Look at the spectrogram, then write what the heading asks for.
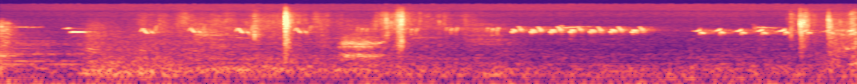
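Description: Faint bird chirps and twittering, with a run of rapid chirps about halfway through and another near the end, and a few sharp clicks in between.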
